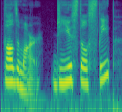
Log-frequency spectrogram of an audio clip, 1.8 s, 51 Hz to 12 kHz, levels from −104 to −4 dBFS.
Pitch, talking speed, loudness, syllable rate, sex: 220 Hz, 165 wpm, -20 LUFS, 4.4 syllables/s, female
